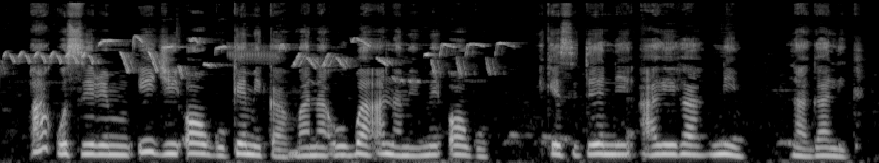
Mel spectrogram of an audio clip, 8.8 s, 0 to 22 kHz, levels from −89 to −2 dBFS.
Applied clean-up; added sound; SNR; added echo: classical method Wiener filter.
